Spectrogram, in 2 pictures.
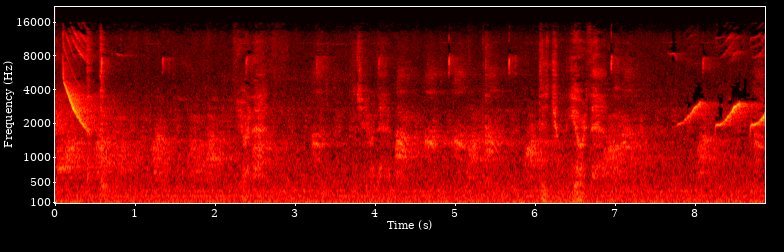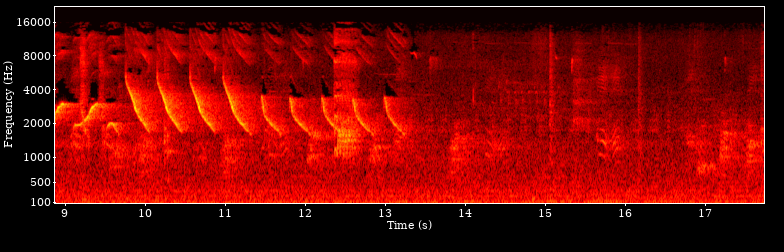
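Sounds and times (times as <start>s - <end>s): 
red cardinal singing in a backyard: 0.0s - 0.5s, 7.8s - 13.3s
low steady rumble and murmur: 0.0s - 7.9s, 13.2s - 17.7s.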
